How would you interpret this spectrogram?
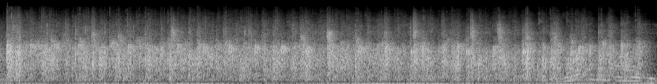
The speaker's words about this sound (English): Second consecutive year. That deserves a round of applause.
